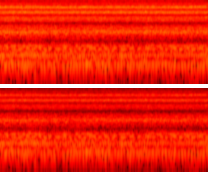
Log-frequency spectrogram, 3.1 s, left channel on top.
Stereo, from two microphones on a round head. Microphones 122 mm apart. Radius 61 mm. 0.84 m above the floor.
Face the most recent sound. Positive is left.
turn(degrees=35)  # may be behind; listen again after turning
